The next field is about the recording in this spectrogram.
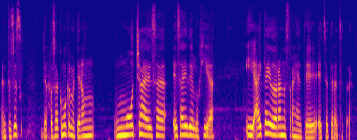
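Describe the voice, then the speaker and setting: A woman's voice: mid-range voice, brisk, creaky, mellow, no echo, soft background music. A woman, speaking casually and reflectively as an interview guest. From Guatemalan, grew up in Texas, United States. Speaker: interview guest, singer-songwriter and doctor.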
